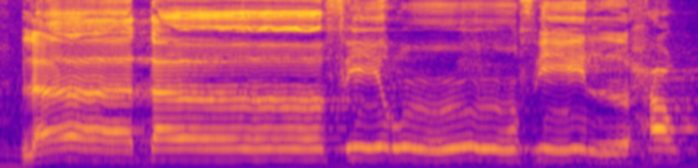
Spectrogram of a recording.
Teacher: Ra yang bersabdu kalau waqaf pun hendaklah disembunyikan getar.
